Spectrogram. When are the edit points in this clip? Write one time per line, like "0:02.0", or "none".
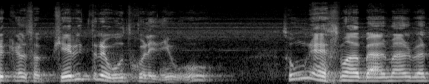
none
